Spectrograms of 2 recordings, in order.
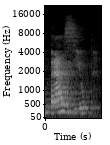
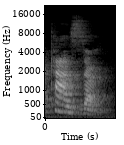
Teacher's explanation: mas o som, a pronúncia dessa letra S, é um som de /z/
